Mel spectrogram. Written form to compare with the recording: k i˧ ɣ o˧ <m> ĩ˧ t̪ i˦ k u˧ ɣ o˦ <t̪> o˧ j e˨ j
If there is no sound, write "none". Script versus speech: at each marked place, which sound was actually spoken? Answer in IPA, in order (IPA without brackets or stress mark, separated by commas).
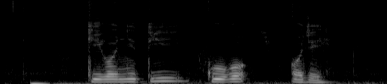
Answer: ɲ, none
